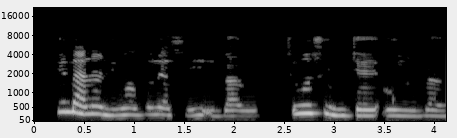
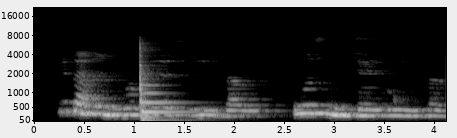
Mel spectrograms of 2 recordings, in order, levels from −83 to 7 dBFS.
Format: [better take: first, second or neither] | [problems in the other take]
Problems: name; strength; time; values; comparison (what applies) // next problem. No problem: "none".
first | background sound (Bowed string instrument); 2 dB below the speech // room echo; dies away in 0.9 s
